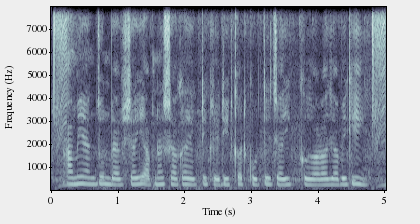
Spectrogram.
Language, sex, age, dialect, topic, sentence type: Bengali, female, 25-30, Northern/Varendri, banking, question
